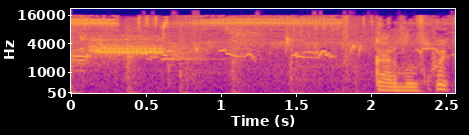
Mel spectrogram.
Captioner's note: birds chirping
